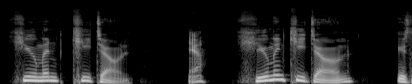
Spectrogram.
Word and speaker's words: HVMN: Coline well enter hvmn it's actually pronounced human Ketone yeah human Ketone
